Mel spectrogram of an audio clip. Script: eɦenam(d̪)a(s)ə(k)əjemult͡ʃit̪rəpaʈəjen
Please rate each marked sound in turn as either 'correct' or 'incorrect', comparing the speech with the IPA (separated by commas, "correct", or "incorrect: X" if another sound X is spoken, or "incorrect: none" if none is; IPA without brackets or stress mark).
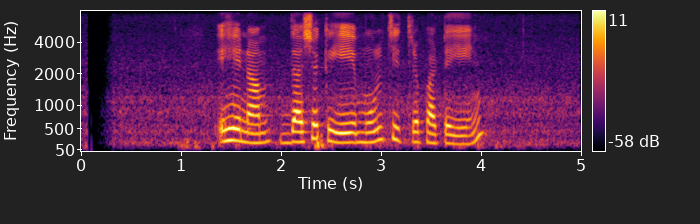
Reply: correct, incorrect: ʃ, correct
